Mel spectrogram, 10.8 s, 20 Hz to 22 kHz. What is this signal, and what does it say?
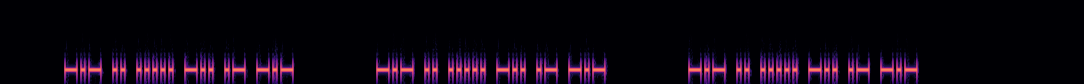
Morse code, heard as a keyed tone, about 32 wpm, 700 Hz. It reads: KI5DAK KI5DAK KI5DAK
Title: USA Call Signs - 6 Characters - Repeated 3x - 30wpm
